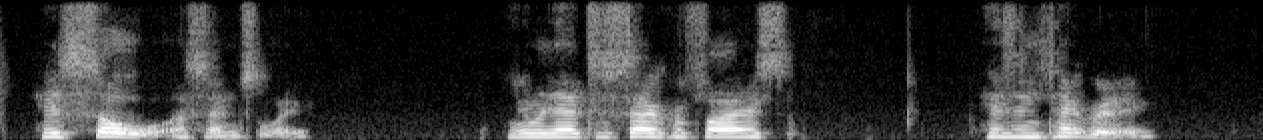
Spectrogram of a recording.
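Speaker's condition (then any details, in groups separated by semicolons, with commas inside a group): Cerebral palsy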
